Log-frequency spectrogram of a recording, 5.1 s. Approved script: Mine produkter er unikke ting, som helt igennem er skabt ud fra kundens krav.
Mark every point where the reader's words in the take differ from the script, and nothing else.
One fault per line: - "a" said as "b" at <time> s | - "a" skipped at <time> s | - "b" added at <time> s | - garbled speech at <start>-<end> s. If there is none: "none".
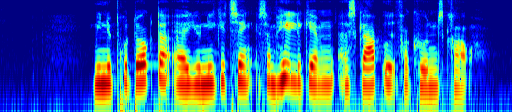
none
